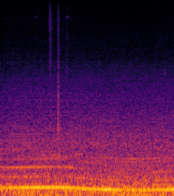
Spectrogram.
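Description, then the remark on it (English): The engine of a small SUV with a continuously variable transmission, switched from economy to sport mode, drones steadily at a low pitch over broad road noise, its tone sagging slightly toward the end. The level stays even throughout and no one speaks. “So I see a opportunity here to put my left blinker on and get it out of standard econo mode here and throw it into sport mode. Hear that? Listen to that engine.”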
